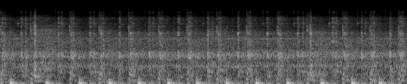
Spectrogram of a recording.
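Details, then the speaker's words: 2003 Polaris Predator 500 with fouled, rich-running spark plug removed, compression tester fitted and cranked by key: slow, even cranking thumps about three per second with a dull clunk; only 110 psi, weak compression. "okay, that doesn't sound that great when you spin it over. And looks like it only has 110 psi."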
